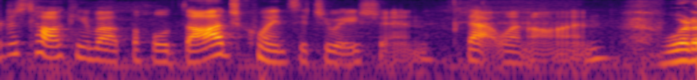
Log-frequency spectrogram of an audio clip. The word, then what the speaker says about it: Dogecoin: So with Dogecoin, it's actually pronounced Dogecoin. Is it really like the dog? Doge? Like the dog, yeah.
